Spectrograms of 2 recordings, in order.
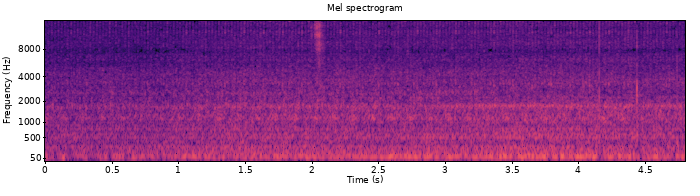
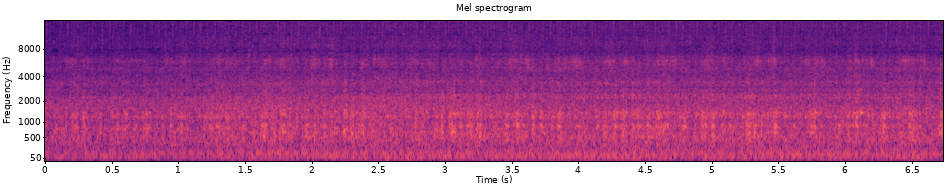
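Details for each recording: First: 2010 Toyota Camry XLE after water pump replacement with original pulley kept, coolant about two lines above cold level: smooth steady idle with even low hum, no knocks, ticks or squeals; only valve noise heard, failing-pump noise gone. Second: 2010 Toyota Camry XLE after errands, warm, hint of coolant smell: steady idle with faint uneven whirring under engine note, worst it has been; failing water pump needing replacement.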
